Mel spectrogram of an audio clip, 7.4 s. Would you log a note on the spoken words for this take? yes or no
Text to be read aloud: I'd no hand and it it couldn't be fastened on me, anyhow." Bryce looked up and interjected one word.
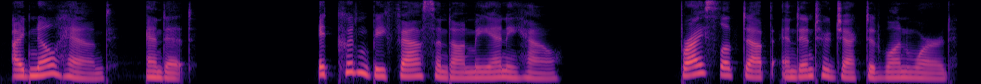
no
